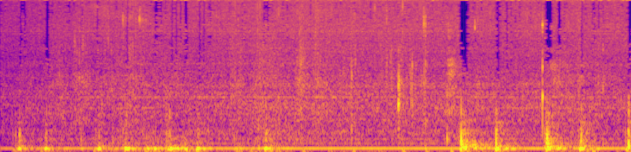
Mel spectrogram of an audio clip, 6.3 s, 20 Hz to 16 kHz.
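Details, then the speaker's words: Normal heartbeat for the age group 18 to 23, played from an app through a phone speaker: soft, low thumps over a steady electrical hum. "So the heartbeat you're hearing right now is for the age group 18 to 23."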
